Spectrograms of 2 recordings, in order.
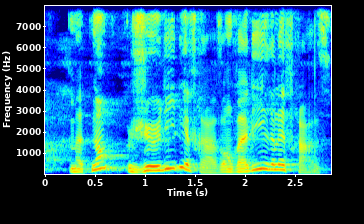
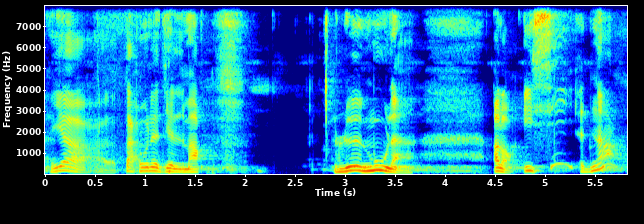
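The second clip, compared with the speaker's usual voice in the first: usual speaking voice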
